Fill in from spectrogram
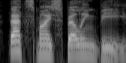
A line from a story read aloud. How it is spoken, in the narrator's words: said Nanny Hannah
